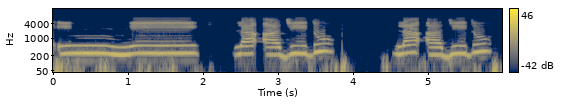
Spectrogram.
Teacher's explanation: یا ساکن کے پیچھے زیر ہے یا مدہ، 2 سیکنڈ تک اس کو لمبا کریں گے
